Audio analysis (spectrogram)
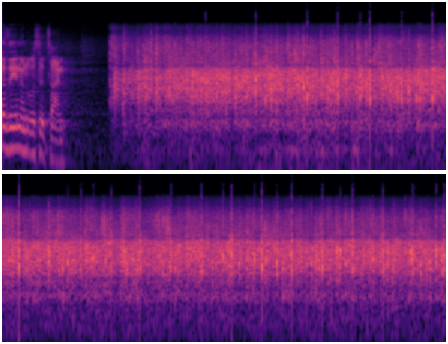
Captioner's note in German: Lebhafter allgemeiner Beifall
